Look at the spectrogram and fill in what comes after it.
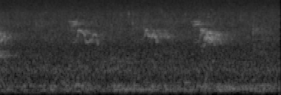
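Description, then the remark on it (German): Outdoor ambience at Lake Tegernsee in southern Germany: a few high, bright bird chirps over a steady, soft wash of gently splashing water. No one speaks. “Ja, leichtes Wasch Wasserplätschern und Vogelgezwitscher.”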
